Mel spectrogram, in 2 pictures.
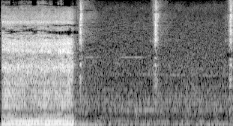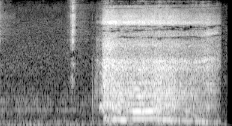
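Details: Loud, rough snoring that stops for several seconds of quiet and then resumes; intermittent snoring with pauses, worth a medical check.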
